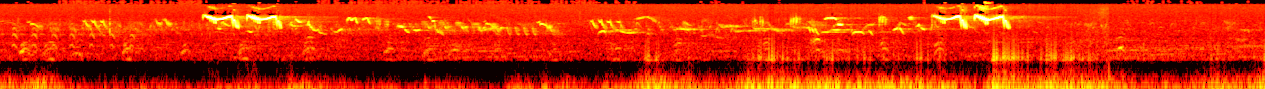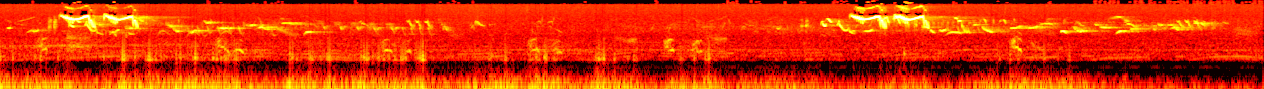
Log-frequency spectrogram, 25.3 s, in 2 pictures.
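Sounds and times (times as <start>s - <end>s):
other birds chirping: 0.0s - 25.2s
bird call: 2.0s - 3.2s, 7.7s - 10.3s, 13.0s - 16.9s, 21.2s - 23.0s.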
